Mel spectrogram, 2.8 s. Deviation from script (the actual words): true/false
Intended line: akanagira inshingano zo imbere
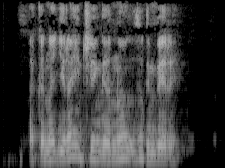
false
